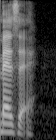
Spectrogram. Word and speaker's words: meze: I want to get some meze, okay? – Oh, meze, you're not going to go wrong there. – Meze are Sephardic appetizers. Am I saying it right? – Yes. Absolutely.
